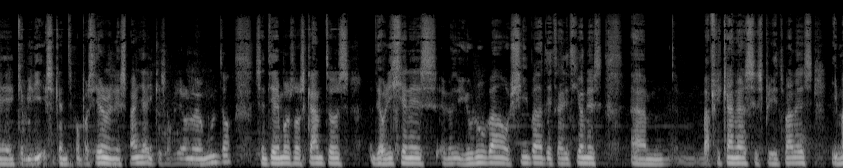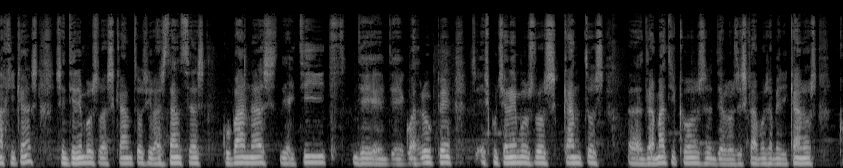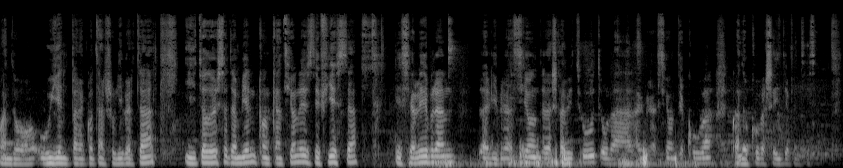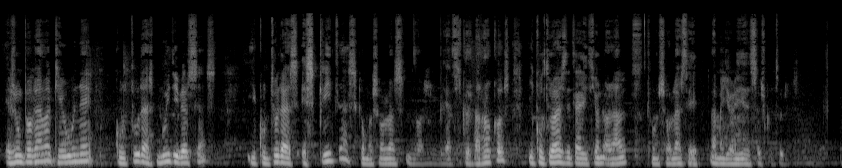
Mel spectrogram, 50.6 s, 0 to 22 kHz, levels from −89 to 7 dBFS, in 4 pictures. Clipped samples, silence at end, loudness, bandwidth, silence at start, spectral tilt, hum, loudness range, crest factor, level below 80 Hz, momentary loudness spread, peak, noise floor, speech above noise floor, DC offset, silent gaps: under 0.1%; 0.9 s; -30 LUFS; 15.5 kHz; 0 s; -6 dB/octave; none; 3 LU; 20 dB; -62 dBFS; 13 LU; -10 dBFS; -61 dBFS; 31 dB; under 0.1%; none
